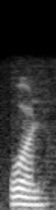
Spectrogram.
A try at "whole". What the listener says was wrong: Whole. Pretend the W is not there. It's just whole.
